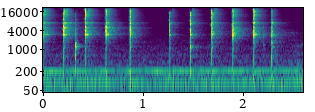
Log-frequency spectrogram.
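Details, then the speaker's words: Scooter CVT pulley area after CVT case and rear pulley bearing replacement; tick-tick noise when riding slowly; sharp tinny metallic ticks as the clutch bell is tapped, loose outer cover plate colliding with the bell; loose clutch bell cover plate rattle. "jadi ternyata penyebabnya itu ini ya ya dari plat ini ee bertabrakan sama ini ya waktu jalan pelan khususnya ya"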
